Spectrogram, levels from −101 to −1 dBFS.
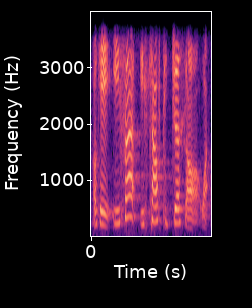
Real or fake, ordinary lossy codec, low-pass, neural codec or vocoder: real; none; 3.6 kHz; none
